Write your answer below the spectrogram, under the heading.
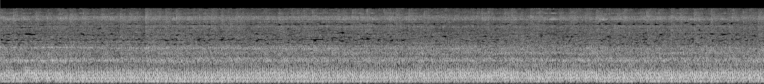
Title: will it start? 1990s McCullough pro Mac 700 ( sitting for 7 years)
